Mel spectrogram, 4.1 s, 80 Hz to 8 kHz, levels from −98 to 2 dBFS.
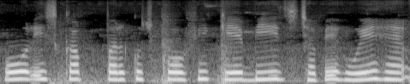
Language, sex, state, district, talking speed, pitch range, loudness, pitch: Hindi, female, Uttar Pradesh, Shamli, 160 wpm, 235-260 Hz, -14 LUFS, 245 Hz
